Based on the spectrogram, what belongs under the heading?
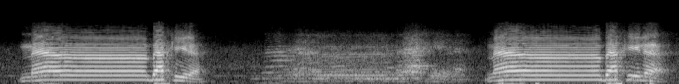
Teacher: قلب النون ميما مخفاه مع الجنه · Term: اقلاب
